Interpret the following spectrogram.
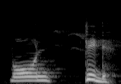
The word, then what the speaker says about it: wanted: It should be wanted, id. The rule says if a word ends either with t sound or d sound, in this case, want the t sound, right? Then the pronunciation of that verb should be id, not d, id. So wanted, no, it's wanted, right?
